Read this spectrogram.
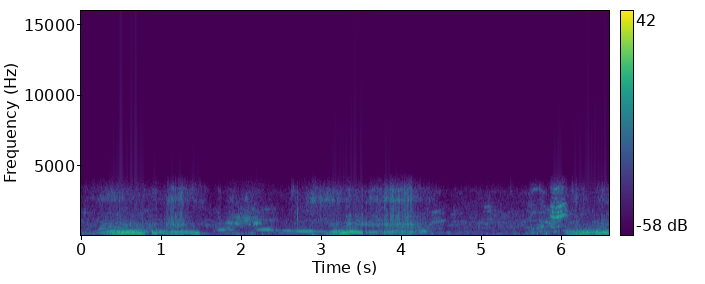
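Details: A brother's loud, rough snores recurring about every three seconds, roughly 20 breaths a minute, with whistly sounds between them.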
